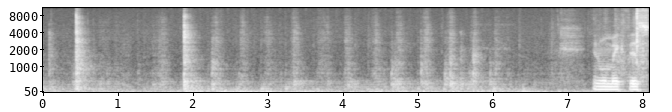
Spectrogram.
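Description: A metal fitting clicks and ticks as it is screwed on by hand.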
